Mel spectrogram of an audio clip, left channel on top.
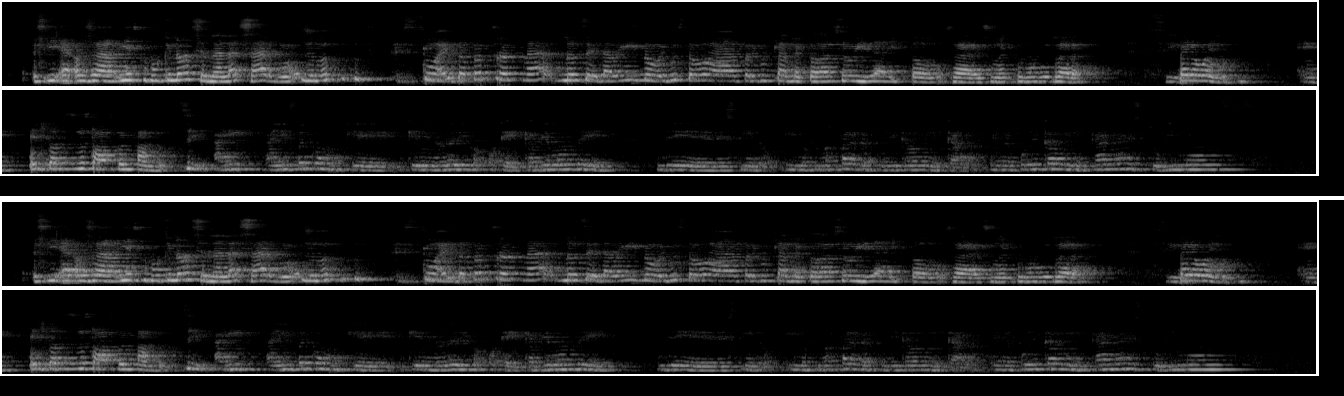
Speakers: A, on the left; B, on the left.
A: Sí,
B: Sí,
A: eh, o sea, y es como que lo hacen al azar, ¿no? Yo no- <laughs>
B: Sí,
A: como a esta persona, no sé, la vi, no me gustó, voy a preguntarle toda su vida y todo. O sea, es una
B: sí.
A: cosa muy rara.
B: sí,
A: Pero bueno,
B: eh,
A: entonces
B: ya,
A: me estabas contando.
B: sí, ahí, ahí fue como que, que mi novio dijo, ok, cambiemos de, de destino, y nos fuimos para República Dominicana. En República Dominicana estuvimos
